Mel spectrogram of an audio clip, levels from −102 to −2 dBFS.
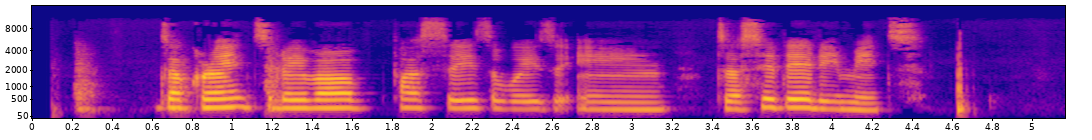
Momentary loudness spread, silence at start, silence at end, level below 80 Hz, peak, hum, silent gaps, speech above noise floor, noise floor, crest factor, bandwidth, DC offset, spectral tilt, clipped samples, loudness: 17 LU; 0.2 s; 0.5 s; -68 dBFS; -2 dBFS; none; none; 38 dB; -59 dBFS; 22 dB; 11.5 kHz; under 0.1%; -3.5 dB/octave; under 0.1%; -21 LUFS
